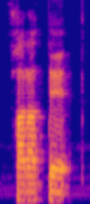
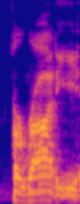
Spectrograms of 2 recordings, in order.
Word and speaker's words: karate: Then we have karate. So I don't want you to ever pronounce it karate again because it's a Japanese word pronounced karate.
